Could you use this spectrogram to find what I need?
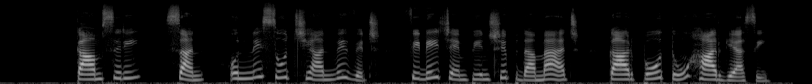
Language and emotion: Punjabi, neutral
